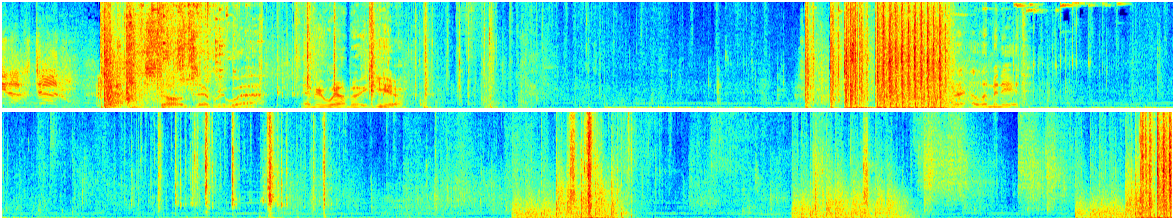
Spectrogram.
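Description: A submachine gun fires loud bursts.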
